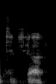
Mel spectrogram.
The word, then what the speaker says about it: Tkachuk: So Matthew Tkachuk is annoying as hell too. This division's gonna be fun. – His name does not. You don't pronounce the T. It's Tkachuk.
